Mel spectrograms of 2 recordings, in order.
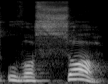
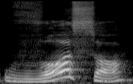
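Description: First: Uvasa slowed, weight on the final syllable; end-stress Uvasa for the future tense. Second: Uvasa with the va punched and drawn out; stress on the beis. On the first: Teacher showing the future tense, Uvasa stressed on its last syllable. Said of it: "the end of the word". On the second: Teacher showing the past tense, Uvasa stressed on the va. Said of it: "now goes on the base". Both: Shown as a demonstration.

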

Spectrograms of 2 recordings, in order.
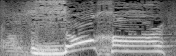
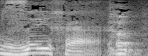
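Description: First: "Zochar" said ZAW-khar, slow and drawn out; mistaken vowels. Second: "zecher" said ZAY-kher, slowly; correct vowels. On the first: Teacher showing Yoav's mistake, slow round-vowelled "Zochar". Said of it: "that's why he made a mistake". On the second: Teacher giving what was meant, slow "zecher" as ZAY-kher. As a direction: give "zecher" a long "ay" and a short ending. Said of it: "instead of zecher". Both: Shown as a demonstration.

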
